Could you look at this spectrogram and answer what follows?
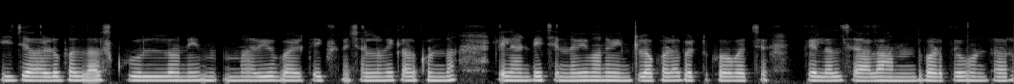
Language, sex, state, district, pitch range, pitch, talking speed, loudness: Telugu, female, Andhra Pradesh, Chittoor, 180-185 Hz, 185 Hz, 130 wpm, -16 LUFS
